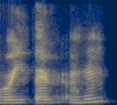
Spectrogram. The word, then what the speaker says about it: Reether: I'll walk up to Reether and say, I'm pronouncing that right, correct? Reether? Yes, ma'am, Rether. Okay, thank you, Reether, sorry.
